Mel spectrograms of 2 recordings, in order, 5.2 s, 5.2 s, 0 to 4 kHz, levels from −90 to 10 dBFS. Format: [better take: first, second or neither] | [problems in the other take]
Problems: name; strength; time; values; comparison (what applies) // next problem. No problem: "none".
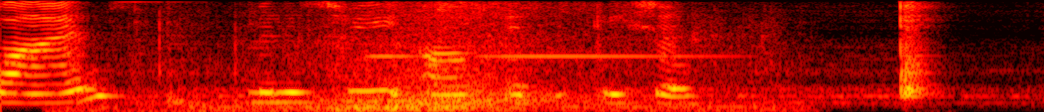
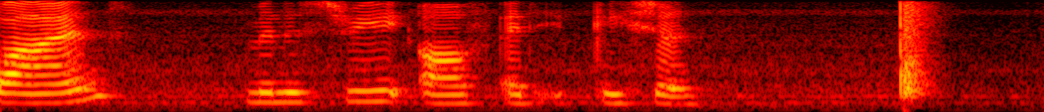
second | background sound (Sliding door); 6 dB below the speech // room echo; dies away in 0.2 s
